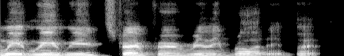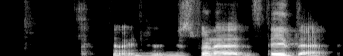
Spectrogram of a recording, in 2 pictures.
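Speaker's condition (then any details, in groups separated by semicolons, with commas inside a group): Ataxia; falls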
